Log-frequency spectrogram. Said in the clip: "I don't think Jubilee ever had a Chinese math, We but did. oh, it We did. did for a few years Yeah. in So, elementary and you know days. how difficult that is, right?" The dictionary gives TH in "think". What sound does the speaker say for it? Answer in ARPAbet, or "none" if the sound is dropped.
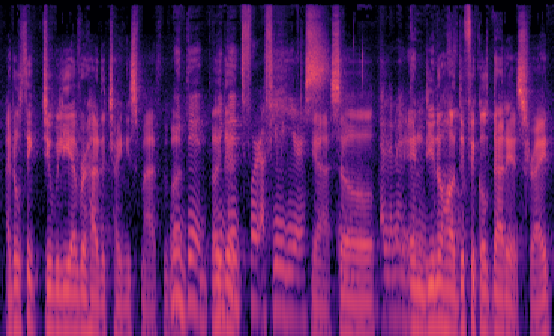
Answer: TH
